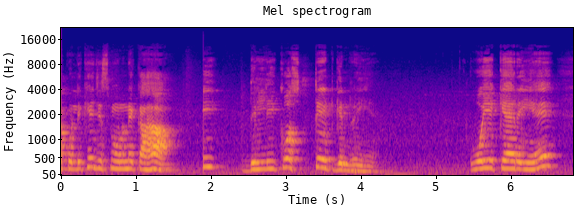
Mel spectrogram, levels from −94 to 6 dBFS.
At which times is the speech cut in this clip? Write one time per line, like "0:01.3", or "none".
0:01.9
